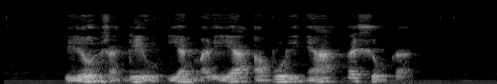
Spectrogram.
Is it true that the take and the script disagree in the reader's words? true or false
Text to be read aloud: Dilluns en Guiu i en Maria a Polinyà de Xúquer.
false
